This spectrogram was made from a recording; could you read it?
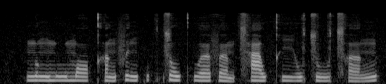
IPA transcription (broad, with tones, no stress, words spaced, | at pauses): n̪ʊ˨ŋ muː˨mɔː˨kʰɐ˨˥ŋ fɪ˨˧ŋkʷɪ˨˥k̚ t͡so˨˧w kʷʰœː˨fœː˨˩mt͡sʰaː˨˧w kʰiː˨˧wt͡suː˨˥t͡sʰɐ˨˥ŋ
